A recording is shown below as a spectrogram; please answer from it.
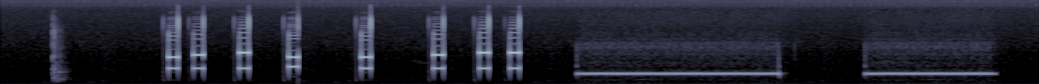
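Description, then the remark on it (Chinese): A phone number is dialed to call a husband: a quick click, then a rapid series of short keypad beeps. Two long, steady ringing tones follow with a pause between them, clear with no voices. “今天好忙好累呀，给我亲爱的老公打个电话吧。”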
